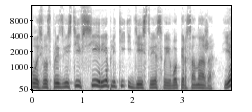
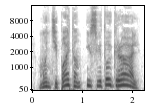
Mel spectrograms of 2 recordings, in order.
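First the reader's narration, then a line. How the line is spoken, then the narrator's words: Joyful whisper. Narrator (Russian): радостно прошептал Сёто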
